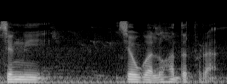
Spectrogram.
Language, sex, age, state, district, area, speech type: Bodo, male, 30-45, Assam, Baksa, rural, spontaneous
